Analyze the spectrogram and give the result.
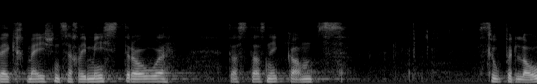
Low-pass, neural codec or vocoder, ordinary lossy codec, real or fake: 7.2 kHz; none; none; real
